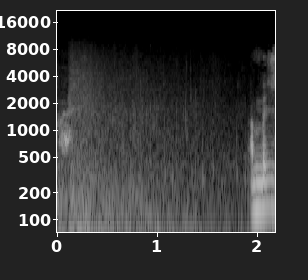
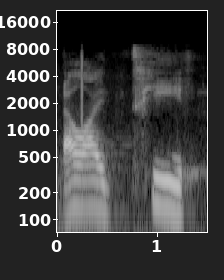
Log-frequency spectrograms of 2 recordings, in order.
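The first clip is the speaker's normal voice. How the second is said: spelled out slowly; slower than usual. Real, not acted. Spelling out the word lit.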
